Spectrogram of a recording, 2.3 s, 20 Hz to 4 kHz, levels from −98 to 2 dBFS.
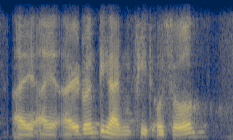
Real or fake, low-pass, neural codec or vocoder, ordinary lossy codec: fake; 3.6 kHz; codec, 16 kHz, 1 kbps, X-Codec, HuBERT features, trained on general audio; Opus, 32 kbps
